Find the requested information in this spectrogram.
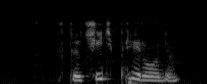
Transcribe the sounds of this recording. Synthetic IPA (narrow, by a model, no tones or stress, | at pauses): fklʲʉt͡ɕitʲpɾʲɪɾod̪ʊ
